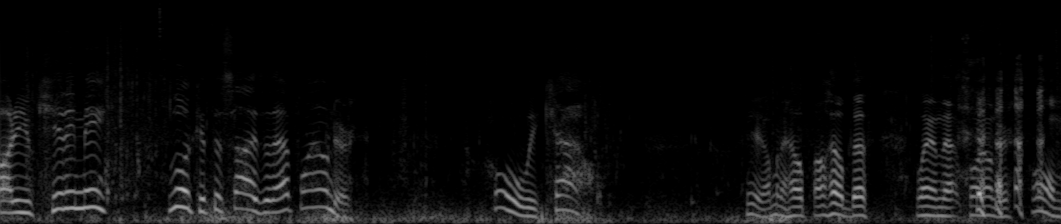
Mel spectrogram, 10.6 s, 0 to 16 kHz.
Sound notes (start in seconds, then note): 5.5 splashing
